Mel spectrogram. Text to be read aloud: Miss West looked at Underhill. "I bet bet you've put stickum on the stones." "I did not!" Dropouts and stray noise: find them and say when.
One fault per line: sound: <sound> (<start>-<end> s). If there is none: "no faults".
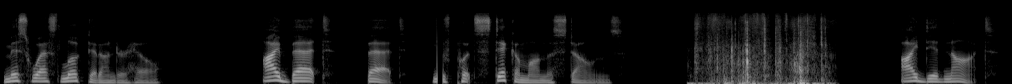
sound: dropout (4.4-4.4 s)
sound: tap (6.9-8.4 s)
